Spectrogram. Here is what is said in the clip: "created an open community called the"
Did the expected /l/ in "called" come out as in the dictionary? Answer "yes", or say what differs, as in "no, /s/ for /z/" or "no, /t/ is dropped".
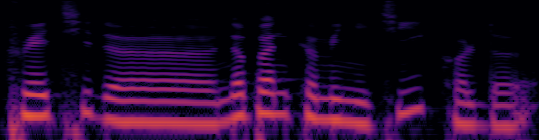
yes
